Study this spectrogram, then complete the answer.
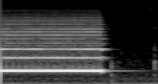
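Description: A single low E note on a recorder is held for about a second, clear and loud, then cuts off into silence.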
